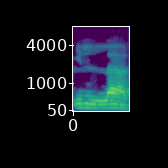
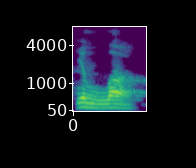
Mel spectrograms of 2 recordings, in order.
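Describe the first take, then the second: First: The L is said thin and light. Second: The L is said thick and heavy. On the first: The speaker calls it right. "ini enggak ditebalkan, illa biasa" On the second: The speaker calls it wrong. "tidak illah"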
